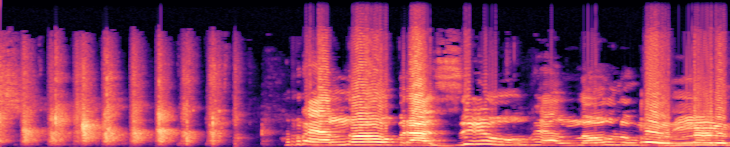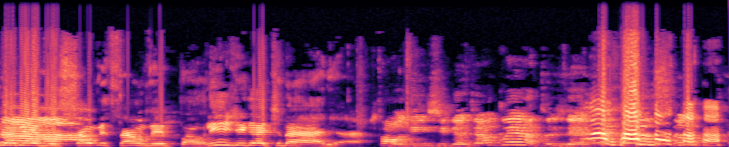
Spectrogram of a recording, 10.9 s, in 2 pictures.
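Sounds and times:
audience clapping: 0:00.0 - 0:02.1
speech: 0:02.5 - 0:10.9
laughter: 0:09.8 - 0:10.9.

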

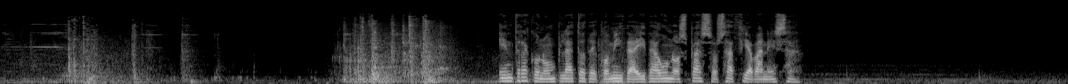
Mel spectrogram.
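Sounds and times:
door closing: 0:00.0 - 0:02.4, 0:03.3 - 0:05.0
speech: 0:05.0 - 0:08.1.

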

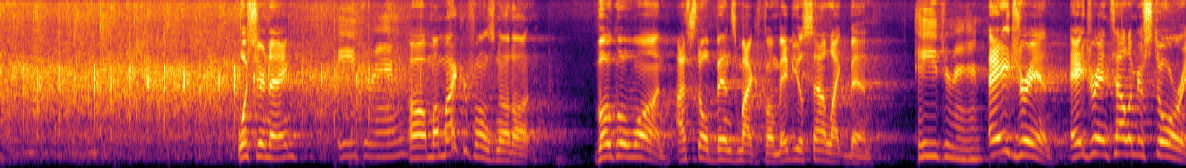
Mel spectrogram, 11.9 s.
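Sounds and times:
audience applause: 0:00.0 - 0:04.8
speech: 0:02.4 - 0:11.8.

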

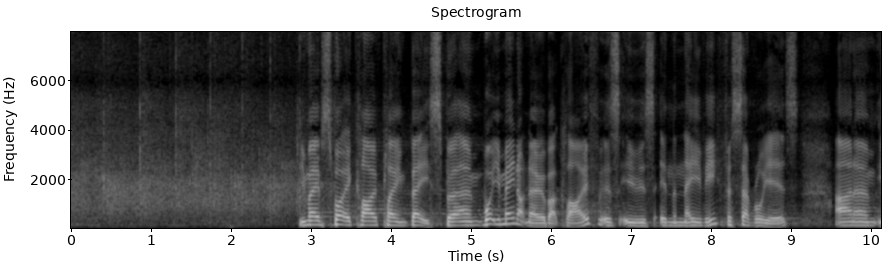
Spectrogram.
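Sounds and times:
people clapping: 0:00.0 - 0:03.8
speech: 0:02.9 - 0:10.1.

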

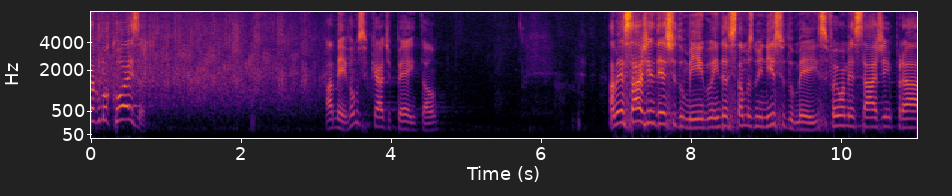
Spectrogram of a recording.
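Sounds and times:
speech: 0:00.0 - 0:00.9, 0:03.1 - 0:04.7, 0:06.9 - 0:11.0
audience applause: 0:00.0 - 0:03.3.

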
